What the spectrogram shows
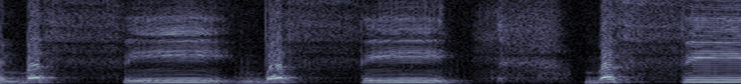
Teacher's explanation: تو سین نہیں ہے، یہ ثا ہے، نرمی سے پڑھیں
